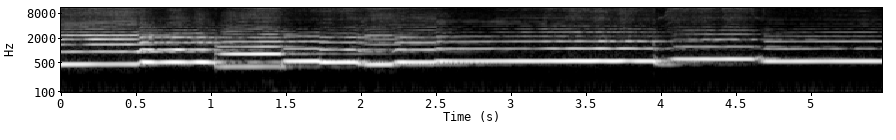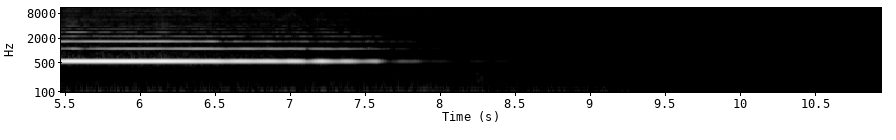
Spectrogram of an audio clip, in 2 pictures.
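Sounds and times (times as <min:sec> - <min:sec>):
solo flute: 0:00.0 - 0:08.0.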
